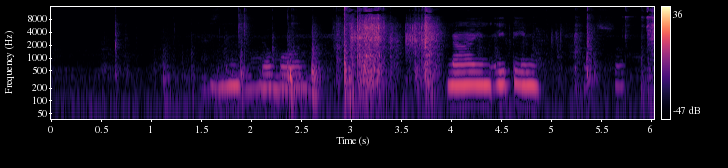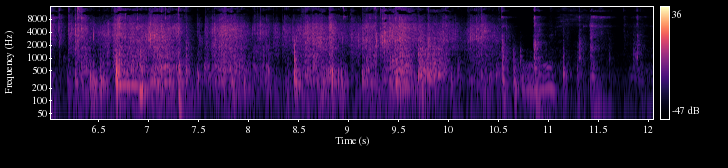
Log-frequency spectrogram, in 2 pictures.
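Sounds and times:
mahjong tiles clattering: 0:01.5 - 0:12.0.

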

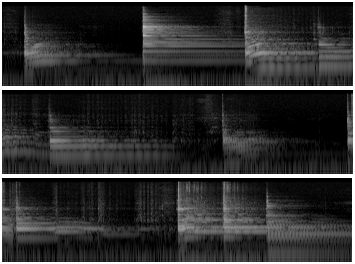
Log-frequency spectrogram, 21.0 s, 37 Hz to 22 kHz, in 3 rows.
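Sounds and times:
plucked string instrument notes: 0:00.0 - 0:21.0.

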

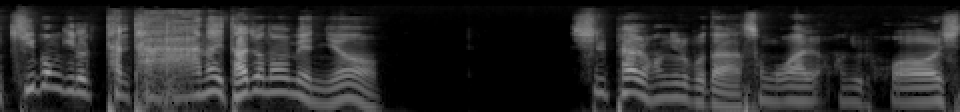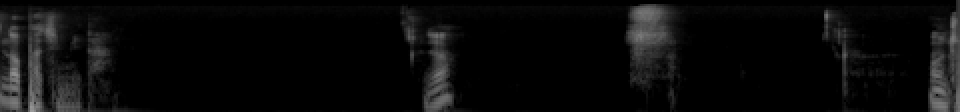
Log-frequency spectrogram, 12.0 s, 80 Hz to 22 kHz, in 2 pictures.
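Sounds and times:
man exhaling sharply: 0:10.0 - 0:10.3.

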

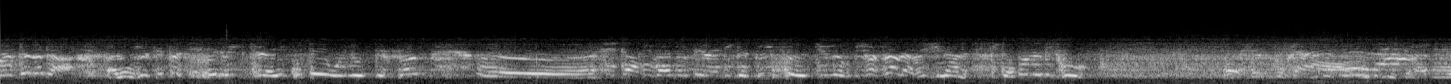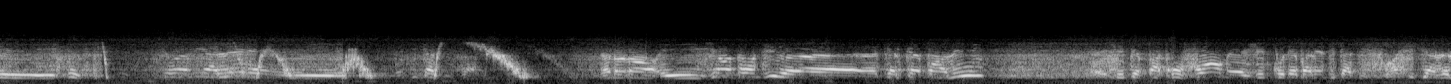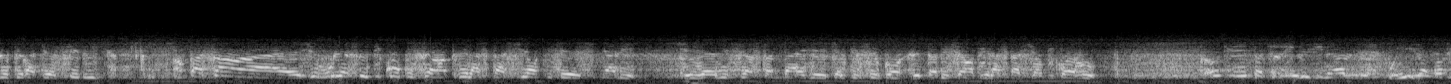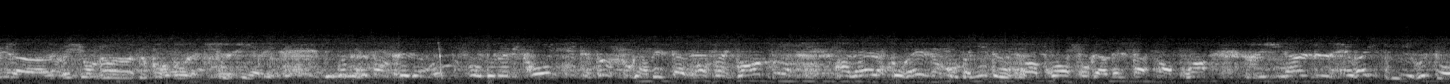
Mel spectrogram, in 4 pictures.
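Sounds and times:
radio band noise: 0:00.0 - 0:58.0
voices over radio speaker: 0:00.0 - 0:58.0.

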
